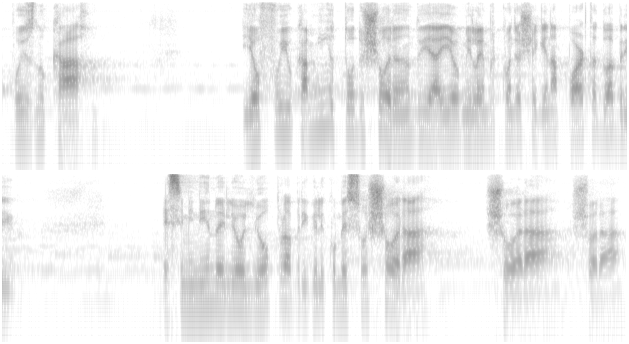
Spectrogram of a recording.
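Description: A male pastor telling a personal story during a sermon, emotional and addressing the congregation directly. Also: fairly high pitch. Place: church hall. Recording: long church hall reverb, faint music.

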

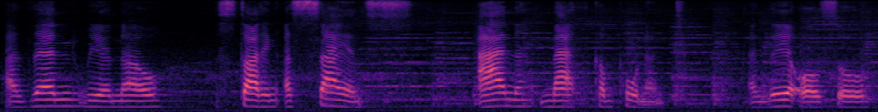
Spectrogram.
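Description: Older woman, gravelly low voice. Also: little pitch movement, faint music behind. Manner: earnest, speaks quickly with bursts of passion. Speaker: founder and executive director of a youth program. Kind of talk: interview. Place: indoor room lined with bookshelves.

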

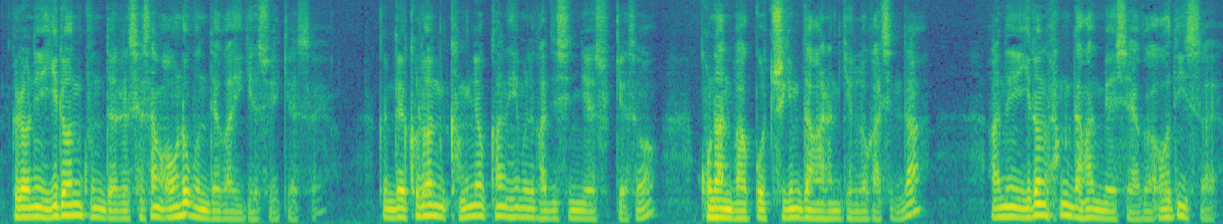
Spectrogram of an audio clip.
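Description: A man's voice: on the low side, darkish tone, slightly rough. A man preaching a Sunday sermon as a pastor, talking conversationally and firing off rhetorical questions.

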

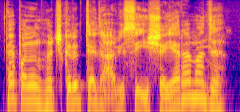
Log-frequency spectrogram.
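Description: A man's voice: on the high side, wildly swooping pitch, normal speed, background noise. A man narrating a scripted children's cartoon as a storyteller for small children, with music underneath. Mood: storytelling.

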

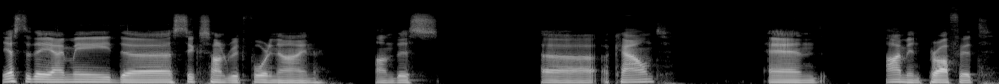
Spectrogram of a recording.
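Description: A man's voice: fairly low pitch, flat delivery, very slow, pauses often, clear, resonant tone, no room sound, clean studio sound. A man in his late thirties chatting casually on a live trading stream, rambling and thinking aloud as he answers chat from a small room. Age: 30s. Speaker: day trading livestreamer.

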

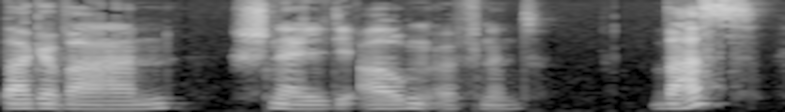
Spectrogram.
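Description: A man reading an audiobook aloud in a calm, measured narration. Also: medium pitch. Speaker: audiobook reader. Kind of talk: scripted narration.

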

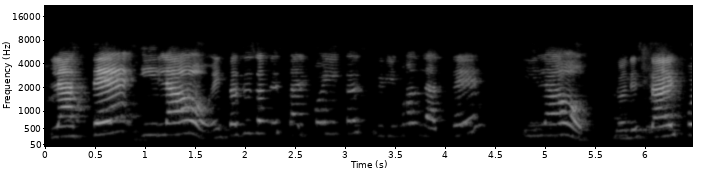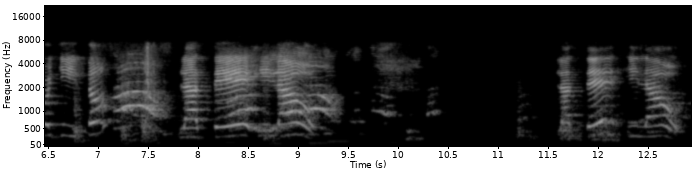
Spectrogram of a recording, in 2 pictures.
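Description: A woman kindergarten teacher giving a remote phonics lesson, sounding out syllables deliberately and praising often. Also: sits high. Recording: dull lo-fi audio with steady noise.

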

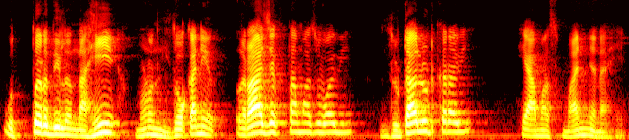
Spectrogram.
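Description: Brief: man playing a haughty colonial-era district officer, curt and snappish, medium pitch, muffled audio. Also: lively intonation, moderate pace, close to an everyday voice. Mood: snapping. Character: irritable male district officer, haughty then cowed.

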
